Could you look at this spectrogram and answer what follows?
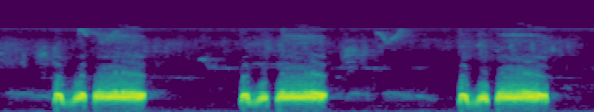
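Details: Spotted dove 'nguku' lure call for bird training, three phrases spaced about two seconds apart, each two clipped coos then a prolonged smooth coo; faint high chirps from other birds between.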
